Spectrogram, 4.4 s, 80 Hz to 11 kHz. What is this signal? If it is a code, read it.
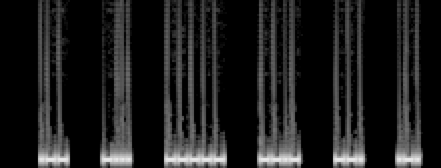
Morse code, heard as a keyed tone, about 40 wpm, spaced as for 19 wpm, 700 Hz. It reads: WB0QGR
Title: USA Call Signs - 6 Characters - 4x Character Spacing - 40wpm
